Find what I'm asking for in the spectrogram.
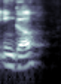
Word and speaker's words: Ingo: so most people both in Iceland and here call me Ingo, which is like bingo with no B, very easy.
